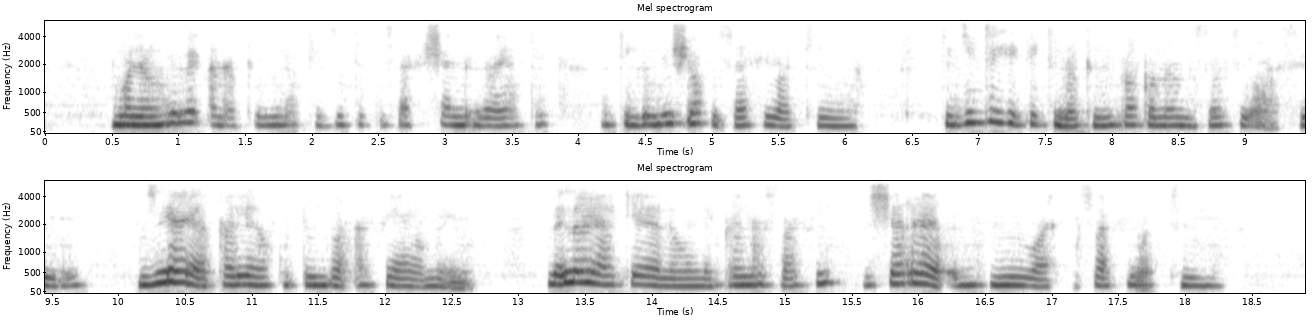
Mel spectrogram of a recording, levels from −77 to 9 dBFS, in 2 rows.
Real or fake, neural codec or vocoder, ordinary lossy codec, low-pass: fake; codec, 24 kHz, 1 kbps, SNAC; Opus, 16 kbps; 5.4 kHz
